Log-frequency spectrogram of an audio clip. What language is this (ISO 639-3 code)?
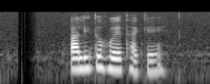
ben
